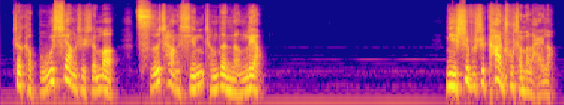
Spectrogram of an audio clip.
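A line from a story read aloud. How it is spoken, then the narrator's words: Softly. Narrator (Chinese): 何洛……轻声地说道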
